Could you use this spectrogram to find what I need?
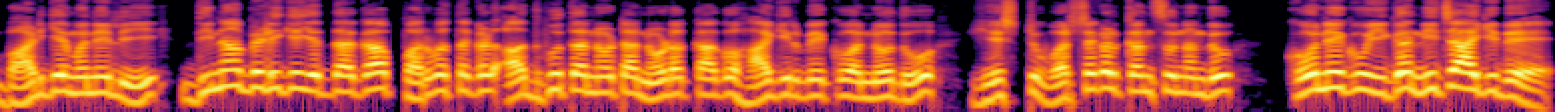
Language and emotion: Kannada, happy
